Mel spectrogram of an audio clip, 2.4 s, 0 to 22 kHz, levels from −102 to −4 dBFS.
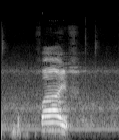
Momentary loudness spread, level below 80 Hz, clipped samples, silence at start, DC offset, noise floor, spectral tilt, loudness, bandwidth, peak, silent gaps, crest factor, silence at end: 24 LU; -68 dBFS; under 0.1%; 0.25 s; under 0.1%; -44 dBFS; -6 dB/octave; -16 LUFS; 6.6 kHz; -2 dBFS; none; 18 dB; 0.95 s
